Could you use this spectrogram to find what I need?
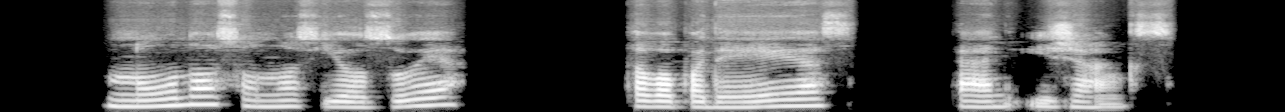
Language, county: Lithuanian, Kaunas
